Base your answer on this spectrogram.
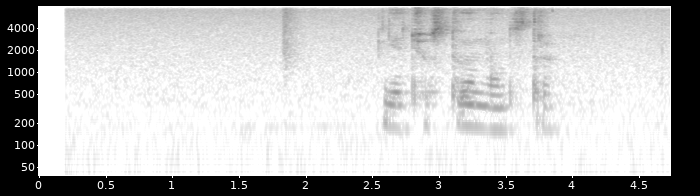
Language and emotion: Russian, neutral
